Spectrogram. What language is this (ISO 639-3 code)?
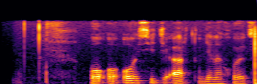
rus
